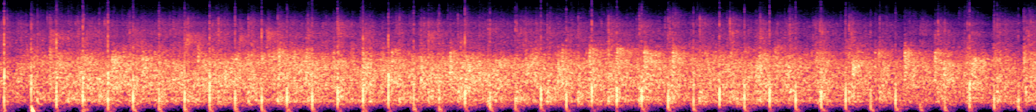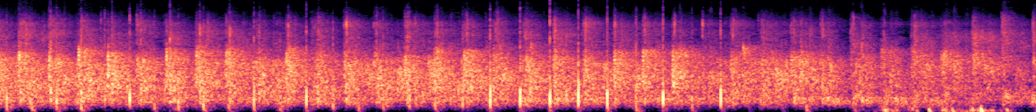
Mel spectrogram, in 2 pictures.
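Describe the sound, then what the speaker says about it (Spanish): A church congregation claps in a strong, steady unison rhythm, loud and sustained for about twenty seconds, with a dense bed of overlapping hand claps and no talking over it before it thins out near the end. "Un aplauso, hermano."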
